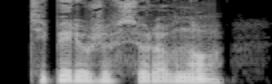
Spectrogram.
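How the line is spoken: Calm. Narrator (Russian): спокойно отозвалась она

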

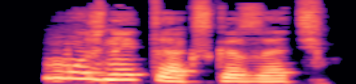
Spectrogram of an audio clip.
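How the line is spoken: Giggling. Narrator (Russian): Рина хихикнула

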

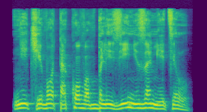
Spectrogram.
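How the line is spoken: Snorting. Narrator (Russian): хмыкнул Фабиан

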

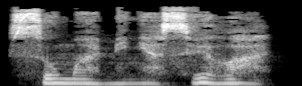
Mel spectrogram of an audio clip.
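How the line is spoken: Whispering. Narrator (Russian): словно не слыша мольбы ее шептал Горын

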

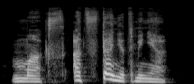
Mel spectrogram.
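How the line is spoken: Barked. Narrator (Russian): рявкнула Алина

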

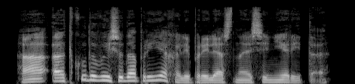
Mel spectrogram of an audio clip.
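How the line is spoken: Velvety inquiry. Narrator (Russian): Бархатным голосом поинтересовался баронет

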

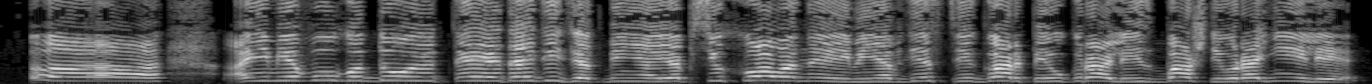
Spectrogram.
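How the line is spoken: Wailing. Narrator (Russian): вопил Ягун

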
